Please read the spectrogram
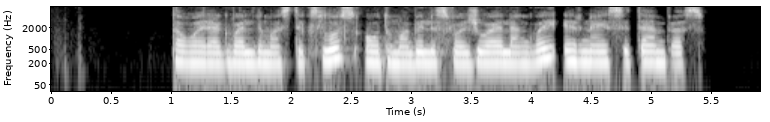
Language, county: Lithuanian, Klaipėda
